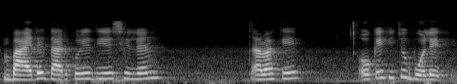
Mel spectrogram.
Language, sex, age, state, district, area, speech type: Bengali, female, 18-30, West Bengal, Purulia, urban, spontaneous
